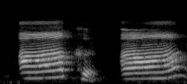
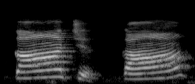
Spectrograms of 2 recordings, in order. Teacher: गले से भी आवाज आएगी, मुंह से भी, यानी चंद्र बिंदु वाले जो शब्द होते हैं उसमें आवाज नाक से भी आती है और मुख से भी। ठीक है, तो उसमें कोई शब्द मान लो मैंने लिया आंख, आ, यानी मैंने गले से भी जोर लगाया आ, और उसके बाद नाक से भी आवाज आ रही है। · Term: अनुनासिक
